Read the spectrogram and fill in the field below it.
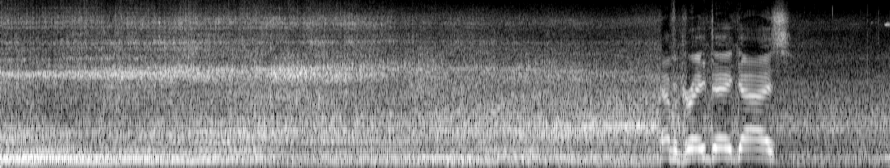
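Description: A deep car engine rumbles as the car pulls away and fades.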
